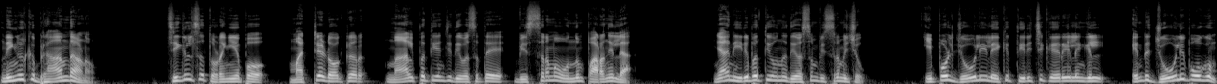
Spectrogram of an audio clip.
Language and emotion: Malayalam, angry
